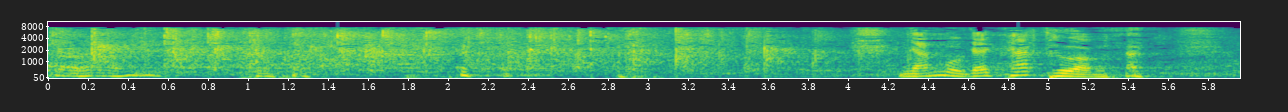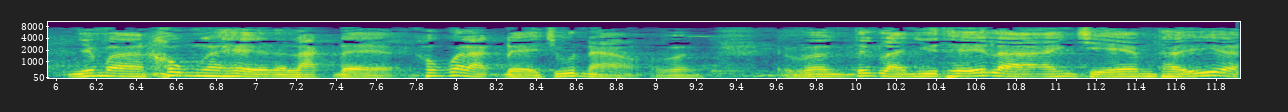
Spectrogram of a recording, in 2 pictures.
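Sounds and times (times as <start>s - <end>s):
church congregation clapping hands: 0.0s - 5.0s
laughter: 0.0s - 7.8s, 9.2s - 10.4s
speech: 4.3s - 11.9s.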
